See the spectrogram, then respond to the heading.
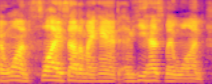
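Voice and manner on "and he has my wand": ordinary delivery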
